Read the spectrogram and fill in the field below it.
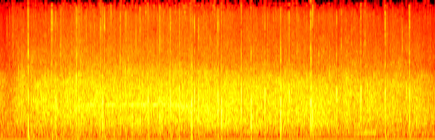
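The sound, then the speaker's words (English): Steady, dense applause from a room full of people welcoming a speaker fills the whole stretch, many hands clapping at once with a few sharper claps standing out, one loud cheer from someone at the back of the room, and a faint crowd murmur underneath. “That's either one very ardent Dodger, UCLA, or Obama fan in the back of the room. Yes, I heard that.”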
